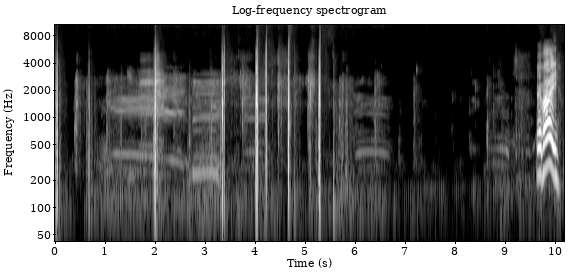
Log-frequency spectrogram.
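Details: Cattle that crossed the Indian border, kept on a Padma river char, give short harmonic lowing calls between sharp clacks and nearby voices, then a loud, wavering moo bursts out at the very end.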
